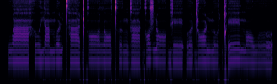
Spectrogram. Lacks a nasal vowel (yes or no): yes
